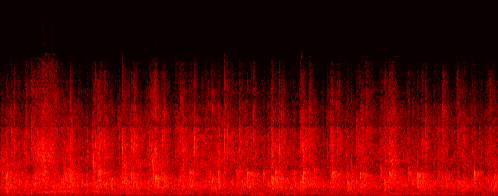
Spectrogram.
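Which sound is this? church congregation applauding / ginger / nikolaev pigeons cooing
church congregation applauding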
